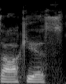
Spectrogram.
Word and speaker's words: Arceus: pronunciations are legitimate apparently the reason that it's pronounced arceus in the uh like anime and stuff in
